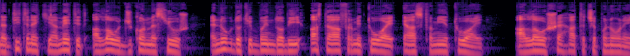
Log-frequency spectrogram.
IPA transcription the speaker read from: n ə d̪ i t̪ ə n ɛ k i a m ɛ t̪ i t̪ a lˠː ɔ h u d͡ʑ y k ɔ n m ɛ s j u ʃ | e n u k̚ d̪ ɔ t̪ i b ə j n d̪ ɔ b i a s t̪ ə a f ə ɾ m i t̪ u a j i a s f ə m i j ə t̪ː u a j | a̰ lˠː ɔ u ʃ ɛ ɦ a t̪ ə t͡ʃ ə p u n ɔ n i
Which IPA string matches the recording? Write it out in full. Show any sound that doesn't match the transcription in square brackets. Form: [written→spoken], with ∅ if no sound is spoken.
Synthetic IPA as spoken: n ə d̪ i t̪ ə n ɛ k i a m ɛ t̪ i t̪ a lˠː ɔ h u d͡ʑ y k ɔ n m ɛ s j u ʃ | [e→ɛ] n u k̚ d̪ ɔ t̪ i b ə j n d̪ ɔ b i a s t̪ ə a f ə ɾ m i t̪ u a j [i→ɛ] a s f ə m i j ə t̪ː u a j | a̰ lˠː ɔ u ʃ ɛ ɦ a t̪ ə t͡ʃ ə p u n ɔ n i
